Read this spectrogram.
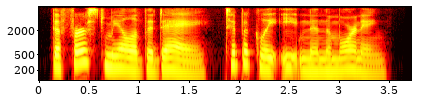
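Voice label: breakfast, English vocabulary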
